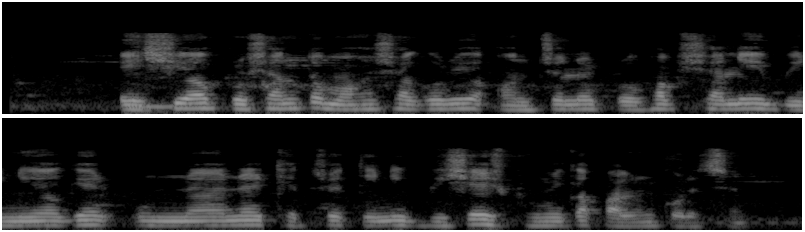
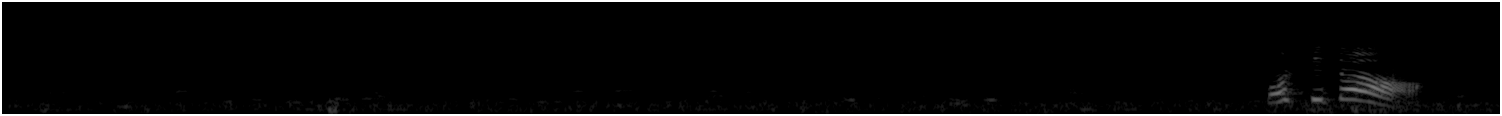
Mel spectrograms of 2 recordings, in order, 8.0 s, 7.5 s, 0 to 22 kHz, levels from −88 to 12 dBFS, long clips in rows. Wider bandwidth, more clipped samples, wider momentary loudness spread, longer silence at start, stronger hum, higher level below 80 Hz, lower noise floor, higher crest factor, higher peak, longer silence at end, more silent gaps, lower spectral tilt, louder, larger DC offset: second, 8.2 kHz vs 10 kHz; neither; about the same, 9 LU vs 11 LU; second, 0.6 s vs 1.65 s; neither; first, -72 dBFS vs under -90 dBFS; second, -68 dBFS vs -84 dBFS; about the same, 18 dB vs 22 dB; first, -20 dBFS vs -36 dBFS; about the same, 0.3 s vs 0.4 s; neither; about the same, -5.5 dB/octave vs -4.5 dB/octave; first, -38 LUFS vs -50 LUFS; neither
